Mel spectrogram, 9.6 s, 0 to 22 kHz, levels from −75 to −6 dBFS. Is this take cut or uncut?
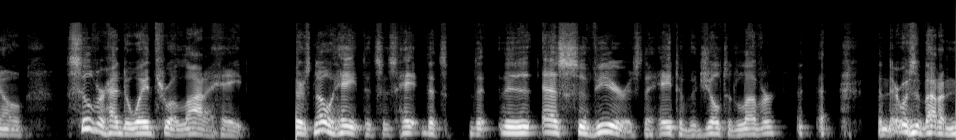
cut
